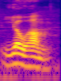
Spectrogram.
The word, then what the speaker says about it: Johan: his name a n the a is pronounced ah in dutch however when it's not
